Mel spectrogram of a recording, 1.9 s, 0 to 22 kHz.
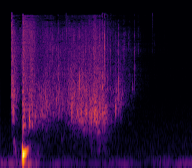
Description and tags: Water + rock = plop! Recording chain: Rode NT4 (stereo mic) - Sound Devices MixPre (mic preamp) - Edirol R09 (digital recorder).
